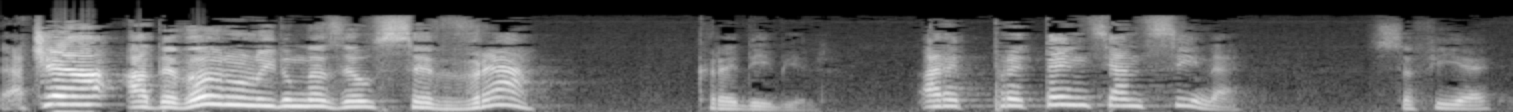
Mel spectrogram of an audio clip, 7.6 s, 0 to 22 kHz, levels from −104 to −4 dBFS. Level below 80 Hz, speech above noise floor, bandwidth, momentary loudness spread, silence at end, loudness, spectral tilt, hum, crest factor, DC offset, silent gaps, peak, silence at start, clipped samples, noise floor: -56 dBFS; 41 dB; 13 kHz; 23 LU; 0.15 s; -13 LUFS; -3.5 dB/octave; none; 16 dB; under 0.1%; none; 0 dBFS; 0 s; under 0.1%; -55 dBFS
